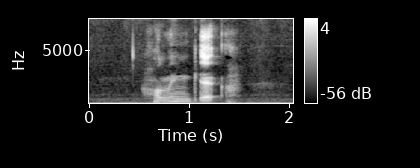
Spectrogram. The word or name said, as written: xolink'e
